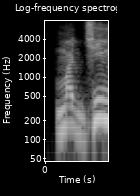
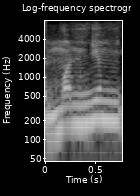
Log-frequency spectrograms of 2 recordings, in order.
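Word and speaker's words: मज्झिम: से होगा है ना तो मझिम वो निय भी न की तरह सुनाई देगा। मजिम हो जाएगा। मन्यम ऐसा नहीं पढ़ेंगे। मजिम पढ़ेंगे उसको।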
